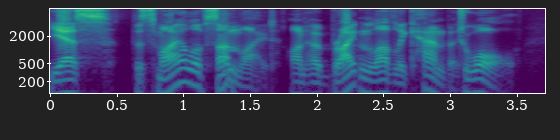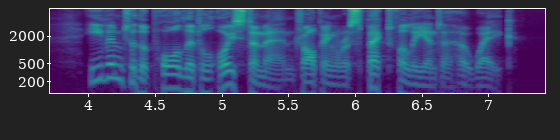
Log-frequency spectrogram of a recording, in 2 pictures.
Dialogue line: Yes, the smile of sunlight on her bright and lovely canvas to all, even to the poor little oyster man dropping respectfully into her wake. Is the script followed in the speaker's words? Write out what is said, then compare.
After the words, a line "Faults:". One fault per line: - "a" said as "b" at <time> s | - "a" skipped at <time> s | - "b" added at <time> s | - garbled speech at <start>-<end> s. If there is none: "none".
Yes, the smile of sunlight on her bright and lovely canvas to all, even to the poor little oyster man dropping respectfully into her wake.
Faults:
none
